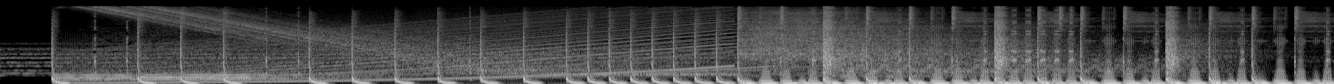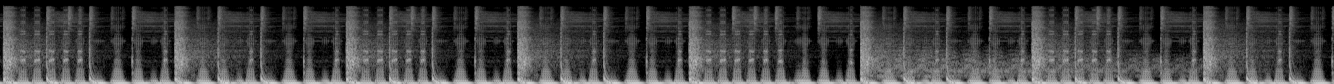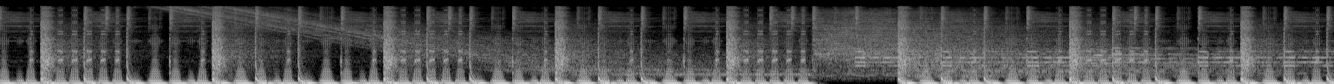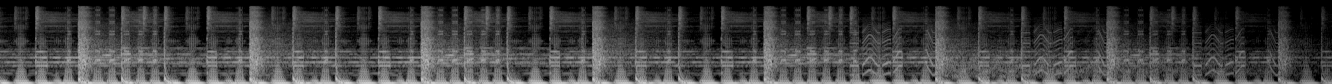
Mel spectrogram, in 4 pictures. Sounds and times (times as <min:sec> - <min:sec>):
Dubstep: 0:00.5 - 0:53.3.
